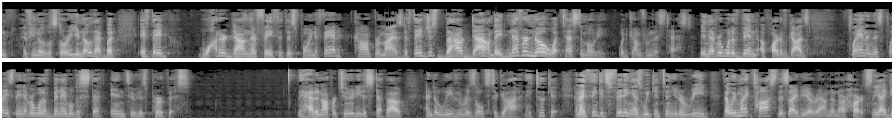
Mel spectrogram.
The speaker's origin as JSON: {"language": "English", "country": "United States", "said": "because I'm an American Christian, I'm very safe"}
